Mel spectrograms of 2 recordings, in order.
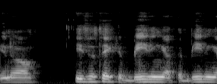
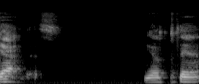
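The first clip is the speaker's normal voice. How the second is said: plain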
